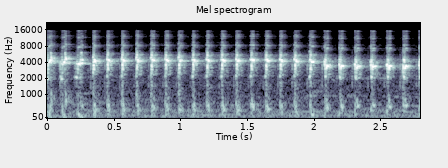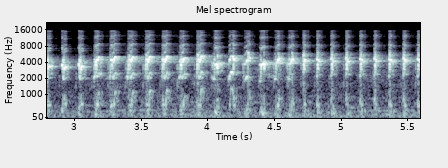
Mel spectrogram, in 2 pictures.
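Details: Long ngekek chatter from a lovebird, ngetik style: an unbroken, rapid, even run of piercing high notes, strongly pulsed and steady throughout.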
